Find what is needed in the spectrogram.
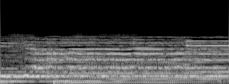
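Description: Women's voices singing a gospel worship song together, with long held notes, over an acoustic guitar and band accompaniment.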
